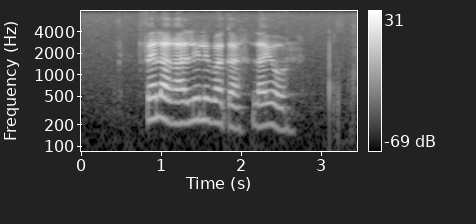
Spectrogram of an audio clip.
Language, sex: Northern Sotho, female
